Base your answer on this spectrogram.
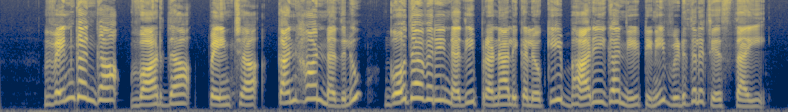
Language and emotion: Telugu, neutral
